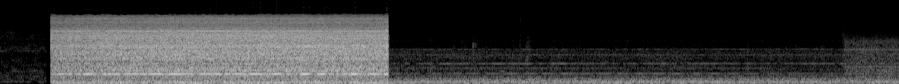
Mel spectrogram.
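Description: Steady roar of an airliner jet engine taxiing in an air traffic control video game, loud and continuous for a few seconds, then dropping abruptly to a quieter hum with no voices.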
